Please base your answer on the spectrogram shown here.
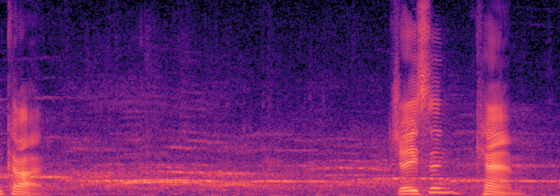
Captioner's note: audience applause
